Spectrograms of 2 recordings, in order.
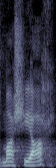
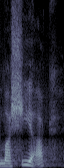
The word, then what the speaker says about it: Mashiach: The Hebrew word for anointed is Mashiach, which sounds not surprising like Messiah, especially when we pronounce it like we do, Mashiach.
